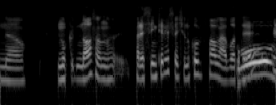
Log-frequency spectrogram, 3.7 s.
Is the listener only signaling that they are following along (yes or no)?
no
